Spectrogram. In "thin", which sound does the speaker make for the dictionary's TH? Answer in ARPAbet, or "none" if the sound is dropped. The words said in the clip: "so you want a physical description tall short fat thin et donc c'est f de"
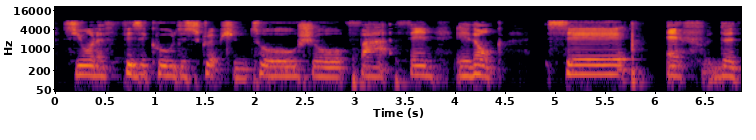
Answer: TH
